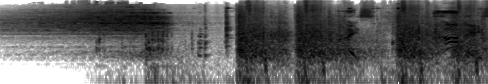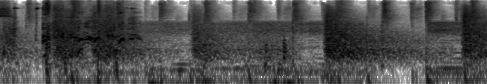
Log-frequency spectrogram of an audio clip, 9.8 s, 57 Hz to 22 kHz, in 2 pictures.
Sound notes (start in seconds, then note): 5.3 laughs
